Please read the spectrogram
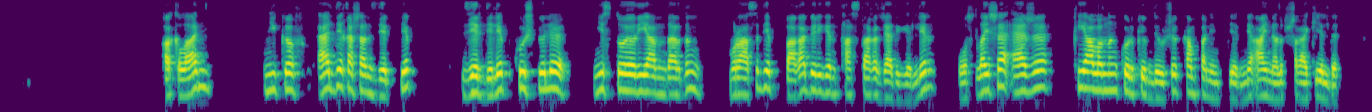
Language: Kazakh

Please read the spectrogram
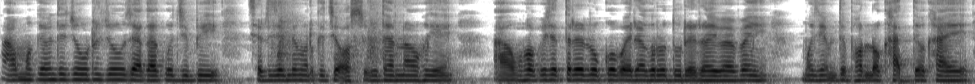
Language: Odia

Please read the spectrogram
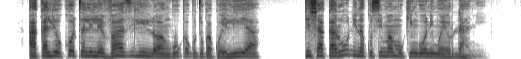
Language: Swahili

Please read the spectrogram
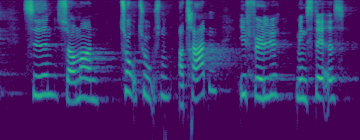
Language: Danish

